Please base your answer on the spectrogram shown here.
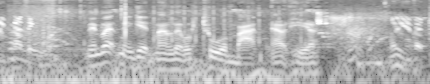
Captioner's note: typing noises; shudders quietly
